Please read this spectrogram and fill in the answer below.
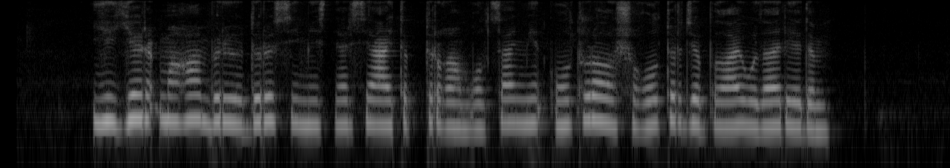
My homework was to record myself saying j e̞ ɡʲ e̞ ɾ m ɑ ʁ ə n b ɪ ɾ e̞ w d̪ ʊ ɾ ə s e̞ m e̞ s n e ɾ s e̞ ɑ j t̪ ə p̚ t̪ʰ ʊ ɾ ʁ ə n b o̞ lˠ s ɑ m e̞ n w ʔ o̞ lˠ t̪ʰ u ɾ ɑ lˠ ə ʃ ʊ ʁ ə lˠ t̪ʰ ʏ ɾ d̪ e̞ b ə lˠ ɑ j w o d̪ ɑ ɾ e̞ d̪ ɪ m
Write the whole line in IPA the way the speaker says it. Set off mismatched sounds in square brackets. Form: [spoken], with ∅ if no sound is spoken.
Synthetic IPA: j e̞ ɡʲ e̞ ɾ m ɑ ʁ [ɑ] n b ɪ ɾ e̞ w d̪ ʊ ɾ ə s e̞ m e̞ s n [æ] ɾ s e̞ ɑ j t̪ ə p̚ t̪ʰ ʊ ɾ ʁ [ɑ] n b o̞ lˠ s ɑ m e̞ n w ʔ o̞ lˠ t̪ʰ u ɾ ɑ lˠ ə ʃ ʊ ʁ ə lˠ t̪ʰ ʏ ɾ d̪ e̞ b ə lˠ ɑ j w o d̪ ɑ ɾ e̞ d̪ ɪ m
